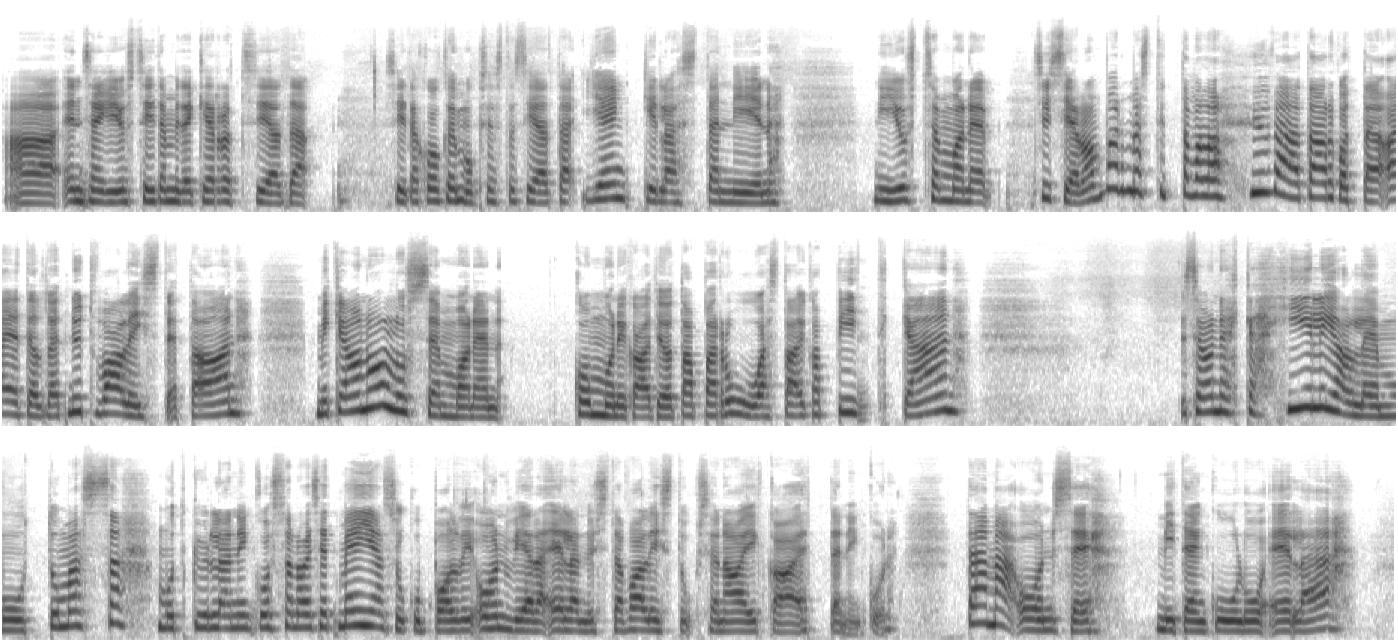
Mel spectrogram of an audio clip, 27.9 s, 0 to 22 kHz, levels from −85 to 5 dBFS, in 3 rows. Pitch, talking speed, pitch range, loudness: 220 Hz, 135 wpm, 195-270 Hz, -22 LUFS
